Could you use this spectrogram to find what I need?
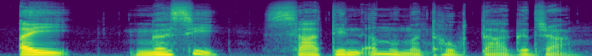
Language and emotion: Manipuri, neutral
